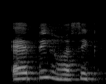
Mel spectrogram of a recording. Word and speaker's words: ऐतिहासिक: इसका शुद्ध रूप है ऐतिहासिक, जिसको हम पढ़ते हैं, उच्चारण करते हैं ऐतिहासिक, यानी ये ए ना होकर के अय है।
